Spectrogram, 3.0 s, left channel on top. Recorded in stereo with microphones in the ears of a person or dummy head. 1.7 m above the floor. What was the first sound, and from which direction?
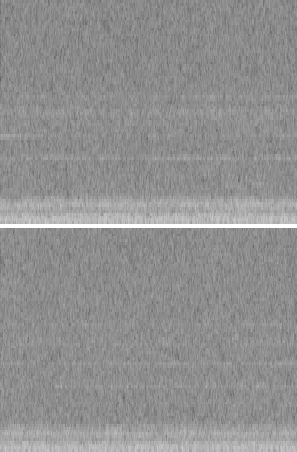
Only background noise.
